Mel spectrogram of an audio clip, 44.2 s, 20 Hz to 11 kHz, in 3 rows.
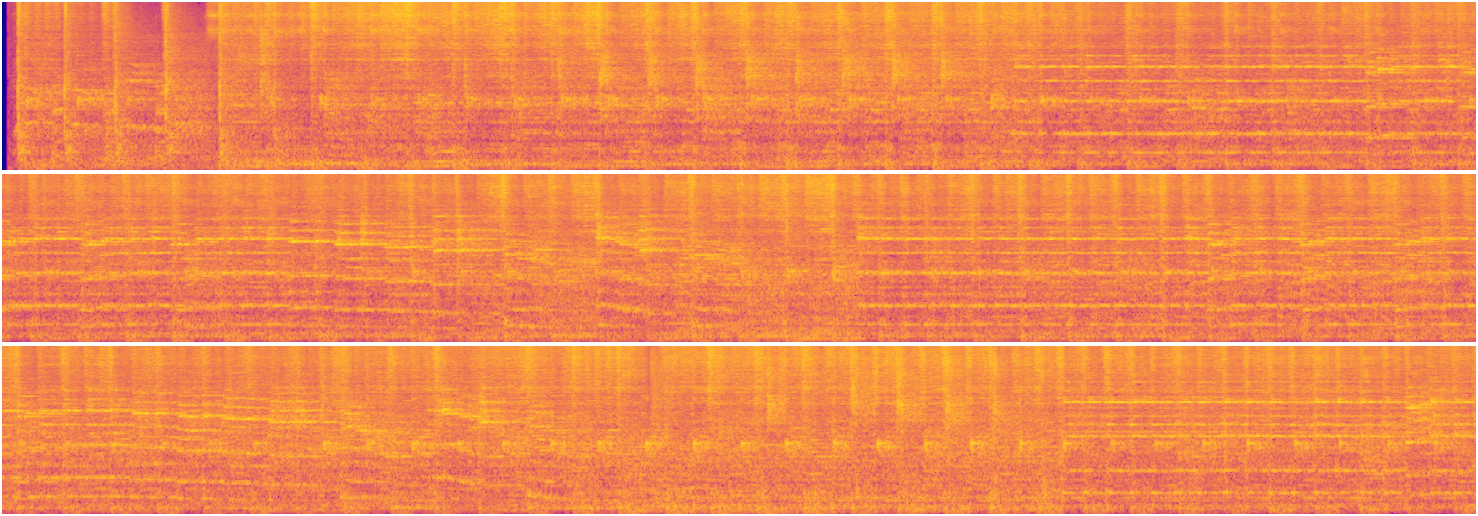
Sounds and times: Music: 0:00.1 - 0:44.2.

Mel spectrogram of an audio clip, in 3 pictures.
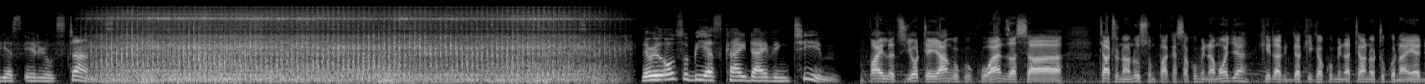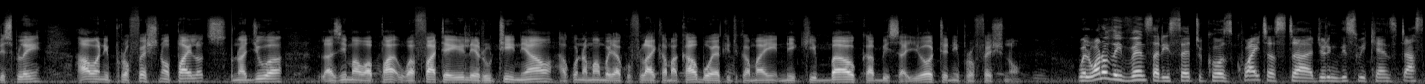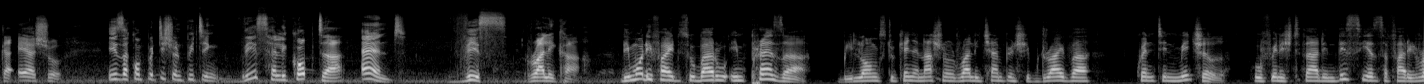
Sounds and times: Speech: 0:00.0 - 0:00.9, 0:06.4 - 0:42.7.

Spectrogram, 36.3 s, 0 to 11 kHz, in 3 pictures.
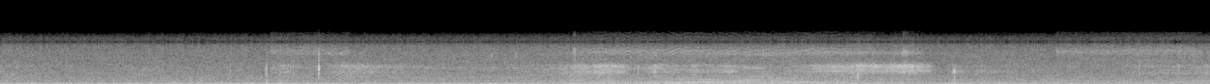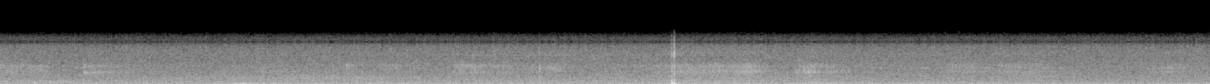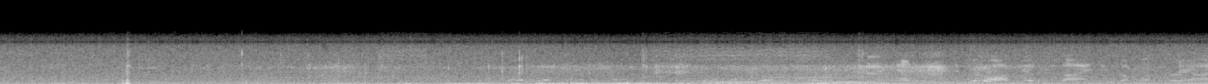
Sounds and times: Fixed-wing aircraft, airplane: 0:00.0 - 0:36.2.

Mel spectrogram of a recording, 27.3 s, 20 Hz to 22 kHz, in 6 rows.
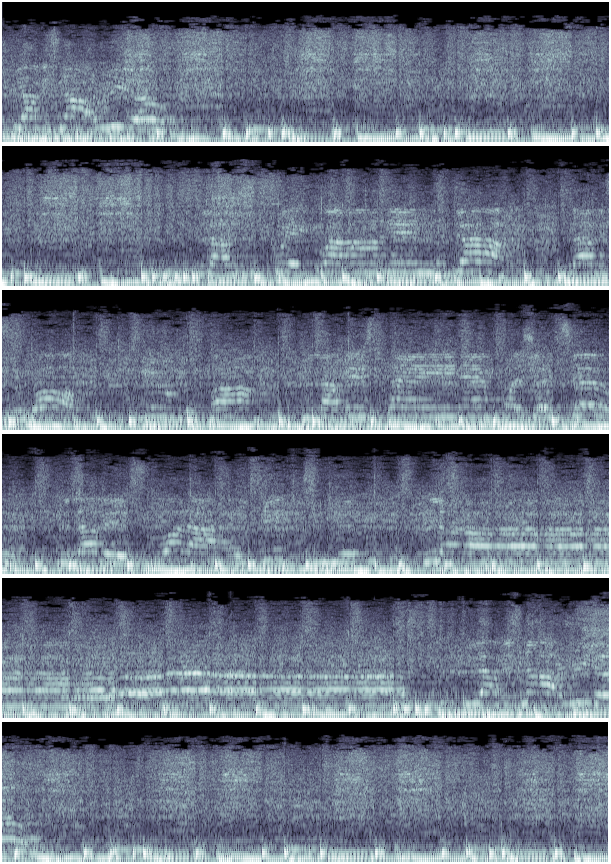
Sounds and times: Punk rock: 0:00.0 - 0:27.3.

